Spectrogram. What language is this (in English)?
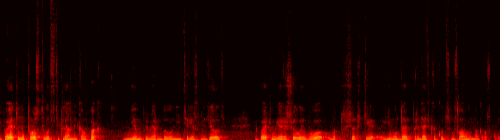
Russian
